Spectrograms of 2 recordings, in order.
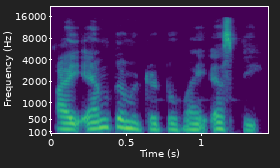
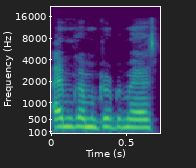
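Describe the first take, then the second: First: It is said slowly and calmly. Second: It is said fast and rushed.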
